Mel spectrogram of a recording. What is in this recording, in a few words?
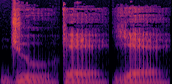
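"jukeye", concatenated syllables; Affixing experiment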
